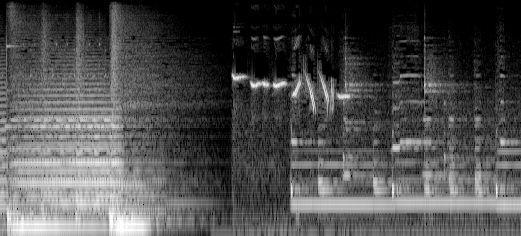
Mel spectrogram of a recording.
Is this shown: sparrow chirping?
yes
